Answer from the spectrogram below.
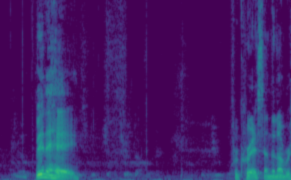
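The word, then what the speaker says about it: Gbinije: I don't think you pronounced the G in this one. Binahe.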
